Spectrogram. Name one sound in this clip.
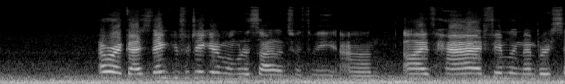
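A young woman talks calmly, close to the microphone.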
